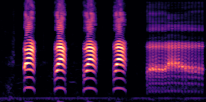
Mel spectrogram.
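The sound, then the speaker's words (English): A duck call blown: four loud, evenly spaced quacks, then a quick burst of rapid, buzzy quacking chatter, with no voices. “And a duck caller.”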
